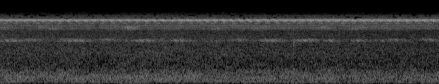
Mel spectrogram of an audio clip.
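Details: Rainy night in India with crickets and other insects calling together: an unbroken, piercing high trill and a lower chirping band pulsing in uneven bursts, set against a gentle wash of falling rain.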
